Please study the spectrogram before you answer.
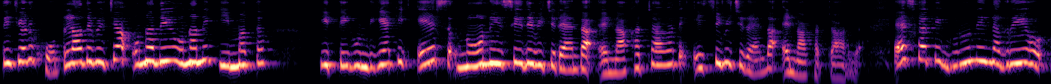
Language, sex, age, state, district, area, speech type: Punjabi, female, 45-60, Punjab, Amritsar, urban, spontaneous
